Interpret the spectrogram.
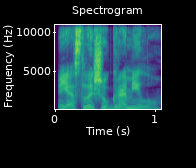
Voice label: heard charger, Left 4 Dead 2 russian, Survivor Voice Producer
